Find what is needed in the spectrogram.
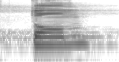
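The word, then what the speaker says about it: תום: En el hebreo, la palabra integridad significa, o se pronuncia tom, así T-O-M.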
